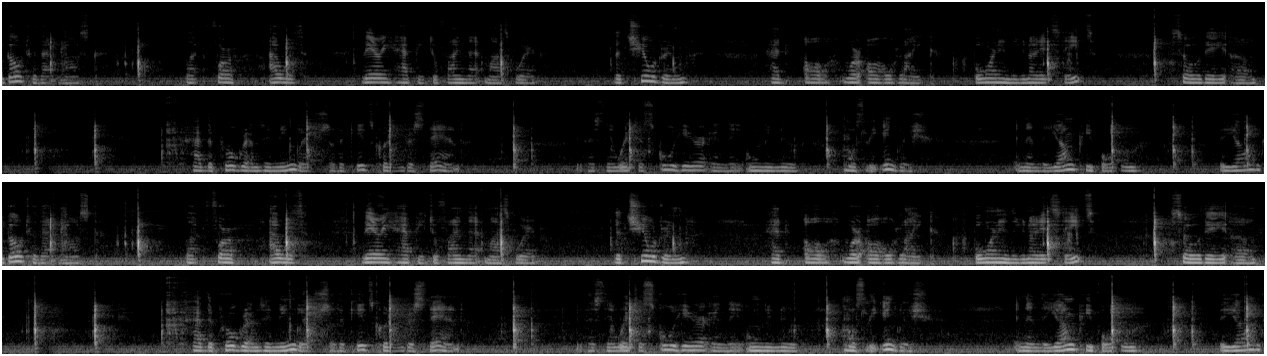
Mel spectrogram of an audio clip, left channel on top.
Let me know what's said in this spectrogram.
go to that mosque. But I was very happy to find that mosque where the children were all like born in the United States, so they had the programs in English so the kids could understand, because they went to school here and they only knew mostly English. And then the young people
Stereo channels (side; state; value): left; quieter; 7.1 dB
